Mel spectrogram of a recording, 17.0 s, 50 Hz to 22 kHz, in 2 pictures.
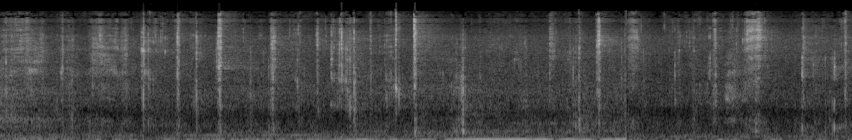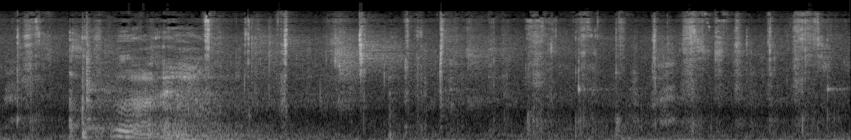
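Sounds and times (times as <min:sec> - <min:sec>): low rumble: 0:00.0 - 0:06.9, 0:09.6 - 0:13.2
chewing and crunching: 0:00.0 - 0:17.0.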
